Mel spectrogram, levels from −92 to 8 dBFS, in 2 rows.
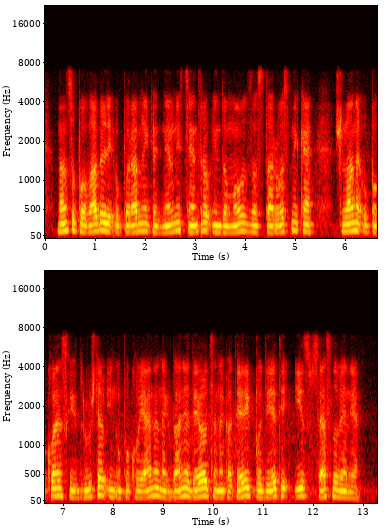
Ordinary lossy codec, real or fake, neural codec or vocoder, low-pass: Opus, 16 kbps; real; none; 7.2 kHz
